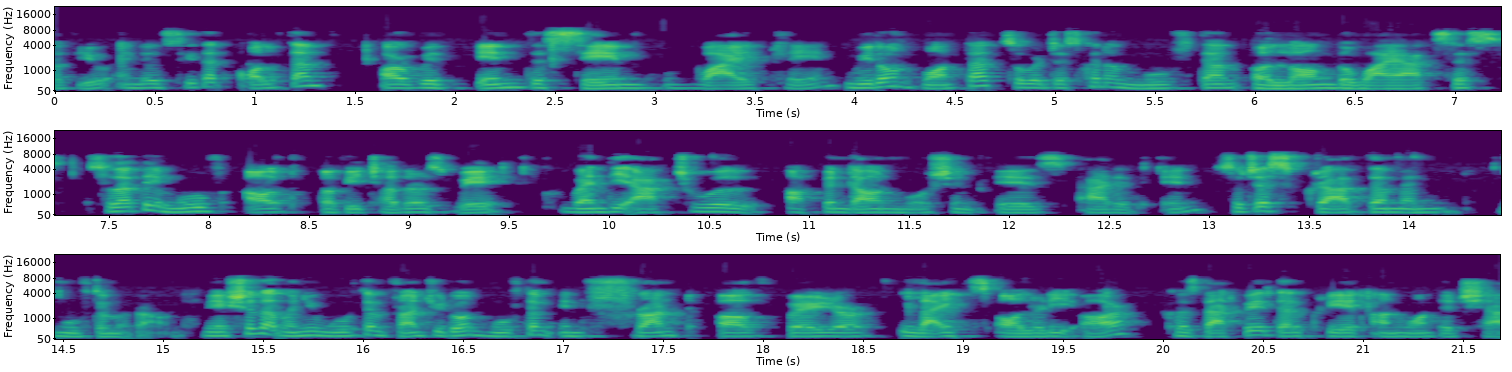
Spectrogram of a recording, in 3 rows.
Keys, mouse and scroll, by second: 0.5-1.0 middle drag, 1.1 scroll up 2, 1.5 shift+middle click, 1.8 scroll up 2, 2.5-3.0 middle drag, 3.0 scroll down 4, 3.9 right click, 4.2 g, 5.9 y, 6.9 click, 7.2 right click, 7.3 g, 7.6 y, 8.4 click, 10.4 drag, 11.3-12.1 middle drag, 12.9 right click, 12.9 g, 13.0 y, 14.0-14.8 drag, 14.5 right click, 18.6 click, 18.8-20.1 shift+middle drag, 20.6 right drag, 21.1 middle click.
